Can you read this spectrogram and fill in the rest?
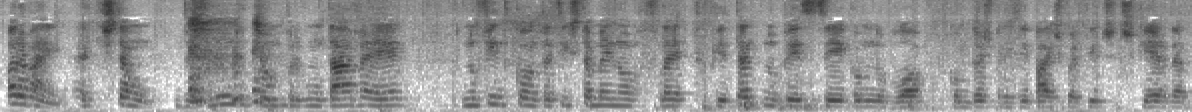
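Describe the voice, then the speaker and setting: A man speaking spontaneously about politics at a public discussion, in formal wording with hesitant, halting phrasing. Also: on the high side, steady tone, a bit bright. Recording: distant room microphone, faint background noise.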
